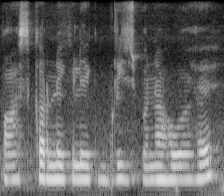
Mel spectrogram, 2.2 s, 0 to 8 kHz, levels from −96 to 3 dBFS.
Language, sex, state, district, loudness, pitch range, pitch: Hindi, male, Arunachal Pradesh, Lower Dibang Valley, -17 LUFS, 165-175 Hz, 170 Hz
